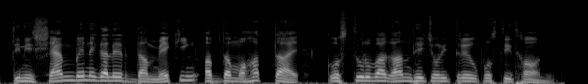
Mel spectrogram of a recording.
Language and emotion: Bengali, neutral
